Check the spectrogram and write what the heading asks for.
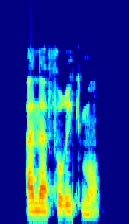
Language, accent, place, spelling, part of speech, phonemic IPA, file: French, France, Lyon, anaphoriquement, adverb, /a.na.fɔ.ʁik.mɑ̃/, LL-Q150 (fra)-anaphoriquement.wav
- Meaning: anaphorically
